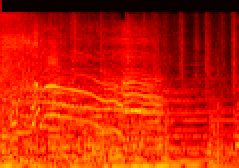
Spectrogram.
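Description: Cartoon background music with a high-pitched, squealing character voice that slides steadily down in pitch over about a second and a half.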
